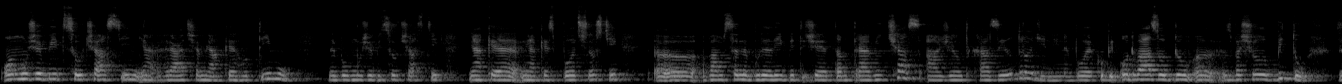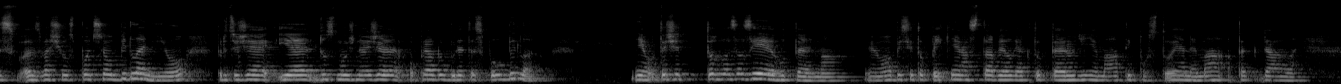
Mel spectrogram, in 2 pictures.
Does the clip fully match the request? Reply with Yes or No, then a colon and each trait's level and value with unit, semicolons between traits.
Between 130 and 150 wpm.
No: fast, 170 wpm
